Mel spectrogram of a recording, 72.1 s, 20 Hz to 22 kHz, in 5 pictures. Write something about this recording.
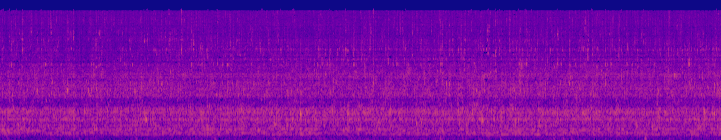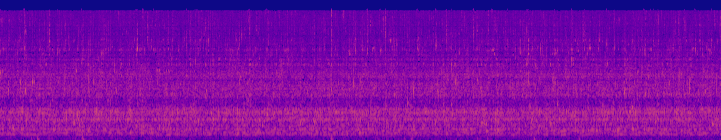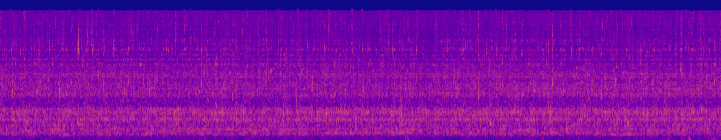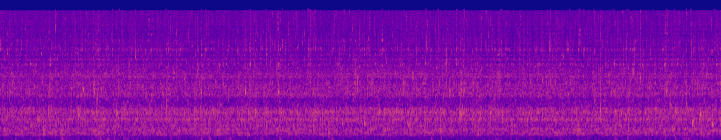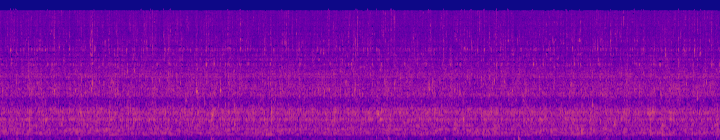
Stream entering pipe
I recorded this using an AT8015 shotgun mic pointed at a spot in a stream (about 4 inches away) where the water enters a small pipe to cary water under a dirt bridge.
field-recording, echo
